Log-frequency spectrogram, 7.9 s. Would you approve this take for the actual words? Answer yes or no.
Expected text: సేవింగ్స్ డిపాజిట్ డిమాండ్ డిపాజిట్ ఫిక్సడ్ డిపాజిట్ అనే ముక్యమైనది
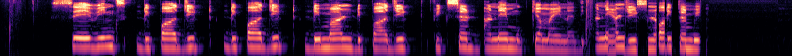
no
